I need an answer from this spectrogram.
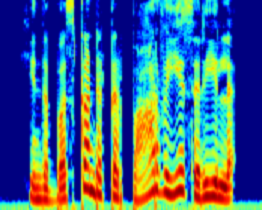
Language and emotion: Tamil, disgusted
